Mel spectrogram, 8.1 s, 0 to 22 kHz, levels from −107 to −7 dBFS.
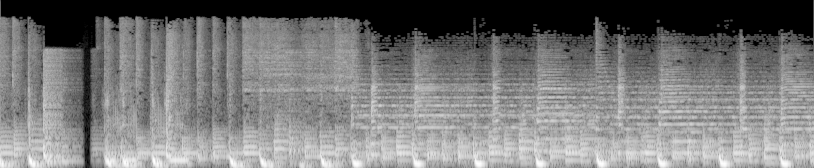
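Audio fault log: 0.46–1.06 s, 2.91–3.02 s, 6.41–6.46 s: AAC frame loss with concealment. Decoder reuses the last good spectrum, so brief gaps smear noisily and the roughly 0.3 s run fades toward silence. The spectrogram shows blurred, flat columns, and the waveform dips.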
